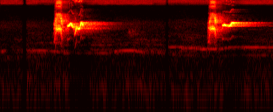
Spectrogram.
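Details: Two short bubbly phrases from a sooty-headed bulbul, used as lure song to attract wild bulbuls; each starts with a sharp note then slides into a drawn-out bright whistle, about one and a half seconds apart.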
